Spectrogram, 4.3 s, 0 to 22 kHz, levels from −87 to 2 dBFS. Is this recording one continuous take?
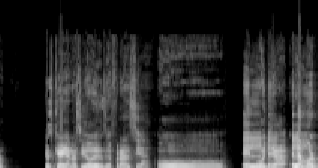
no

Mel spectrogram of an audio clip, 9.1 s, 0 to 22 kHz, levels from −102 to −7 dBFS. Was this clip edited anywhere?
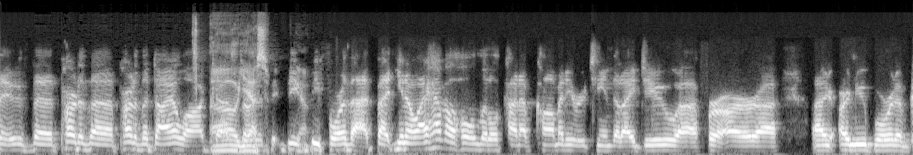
no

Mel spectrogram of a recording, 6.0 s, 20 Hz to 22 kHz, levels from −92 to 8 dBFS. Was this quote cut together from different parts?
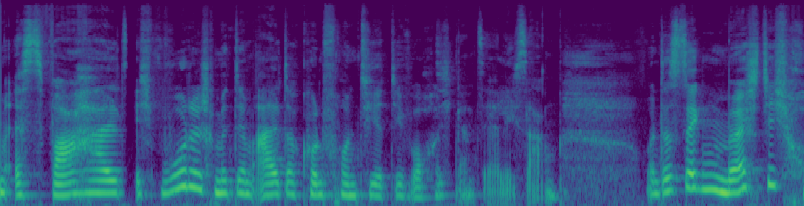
yes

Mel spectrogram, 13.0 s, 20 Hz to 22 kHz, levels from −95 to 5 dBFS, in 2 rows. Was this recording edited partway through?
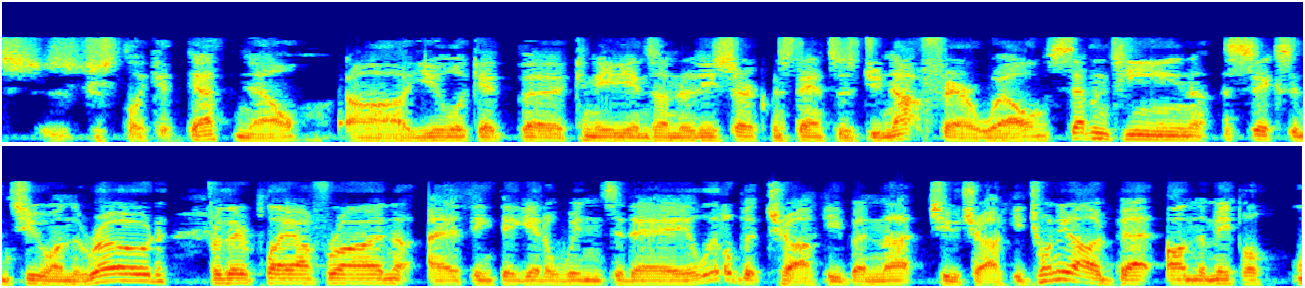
yes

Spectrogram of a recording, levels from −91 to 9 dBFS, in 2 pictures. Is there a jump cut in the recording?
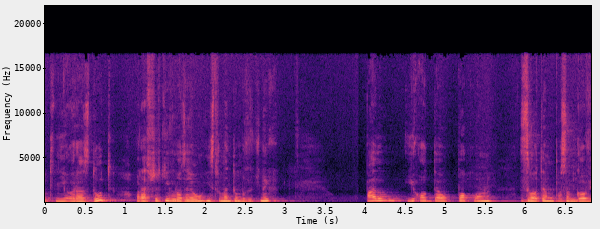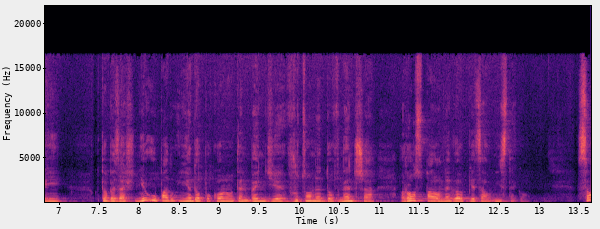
no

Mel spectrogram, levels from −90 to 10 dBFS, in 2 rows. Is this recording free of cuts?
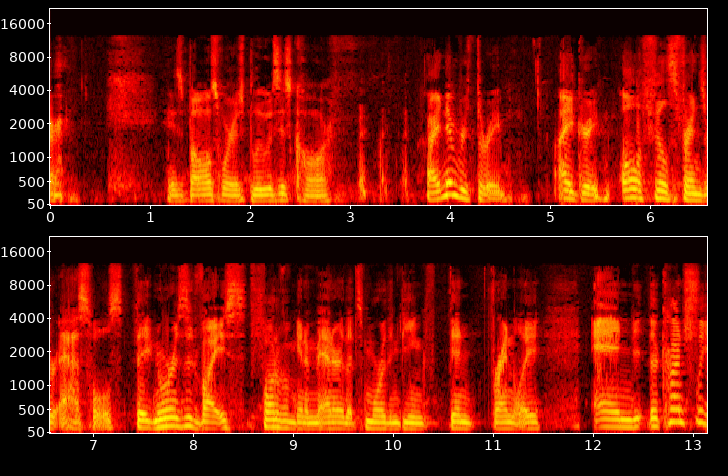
no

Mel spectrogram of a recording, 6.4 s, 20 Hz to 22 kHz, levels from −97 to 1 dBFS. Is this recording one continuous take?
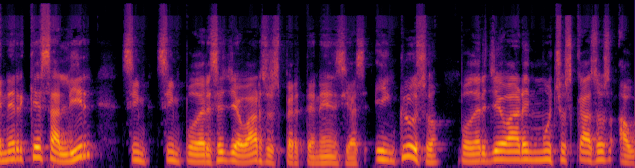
no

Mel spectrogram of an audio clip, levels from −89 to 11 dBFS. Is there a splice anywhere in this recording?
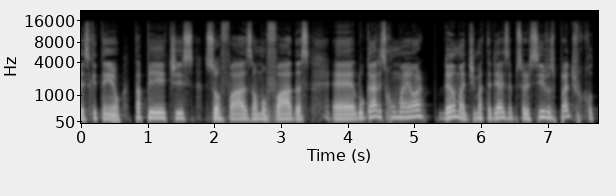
no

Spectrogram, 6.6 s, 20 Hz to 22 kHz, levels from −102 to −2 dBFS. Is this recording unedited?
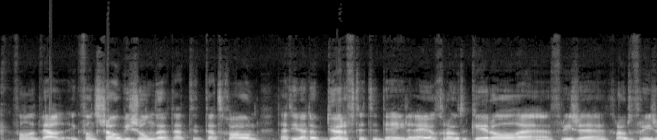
yes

